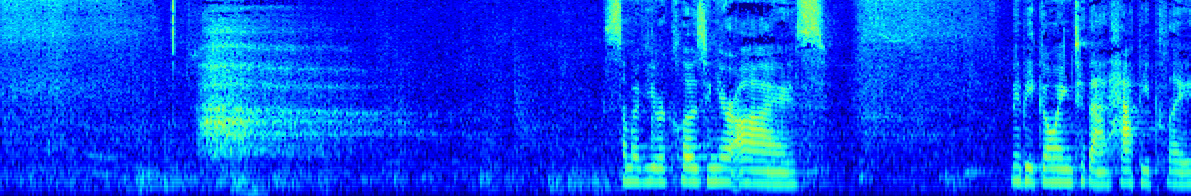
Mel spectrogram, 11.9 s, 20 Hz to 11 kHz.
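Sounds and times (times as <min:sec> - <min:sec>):
slow deep breathing during meditation: 0:00.0 - 0:04.6, 0:08.5 - 0:10.0
speech: 0:06.2 - 0:08.2, 0:10.1 - 0:11.9.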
